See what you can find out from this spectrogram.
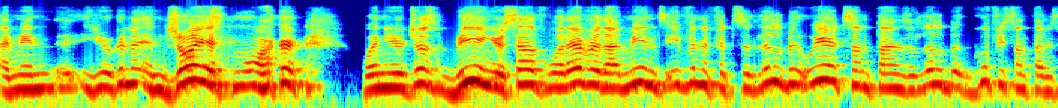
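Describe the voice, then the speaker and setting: A woman talks at a very fast pace. Her high-pitched voice shows ordinary pitch variation. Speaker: live show host. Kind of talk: live interview. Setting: Facebook live video.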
